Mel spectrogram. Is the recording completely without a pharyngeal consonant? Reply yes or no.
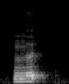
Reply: yes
